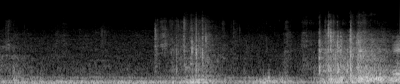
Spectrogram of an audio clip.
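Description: A tall stacked sheet-metal dryer unit being slid off the back of a flatbed truck: a few knocks about halfway through, then a loud scraping crash near the end as it comes down upright on the pavement. A truck engine runs with a low rumble underneath.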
